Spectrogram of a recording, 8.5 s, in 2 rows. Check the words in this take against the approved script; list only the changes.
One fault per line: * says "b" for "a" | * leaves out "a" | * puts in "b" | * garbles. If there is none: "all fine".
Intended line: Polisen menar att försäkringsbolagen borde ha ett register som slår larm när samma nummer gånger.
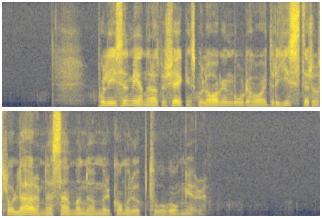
* puts in "kommer upp två"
